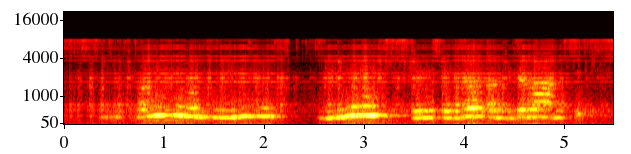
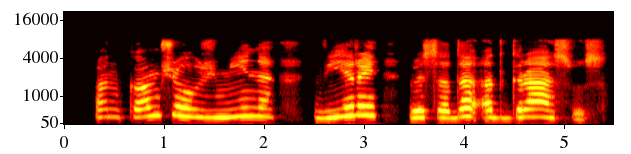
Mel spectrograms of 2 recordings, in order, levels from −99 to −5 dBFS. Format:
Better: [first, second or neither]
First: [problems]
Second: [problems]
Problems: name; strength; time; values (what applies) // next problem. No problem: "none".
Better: second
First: noise reduction (neural separator model SepFormer DNS4)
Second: none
